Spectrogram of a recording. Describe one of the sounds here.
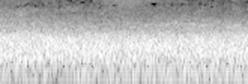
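Boots crunch through deep snow.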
